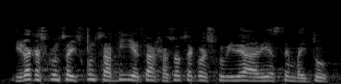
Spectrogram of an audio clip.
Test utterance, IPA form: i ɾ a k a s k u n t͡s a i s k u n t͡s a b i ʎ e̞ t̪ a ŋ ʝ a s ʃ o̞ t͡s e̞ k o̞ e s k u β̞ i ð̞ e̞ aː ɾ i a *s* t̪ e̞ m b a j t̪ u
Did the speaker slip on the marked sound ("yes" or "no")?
no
